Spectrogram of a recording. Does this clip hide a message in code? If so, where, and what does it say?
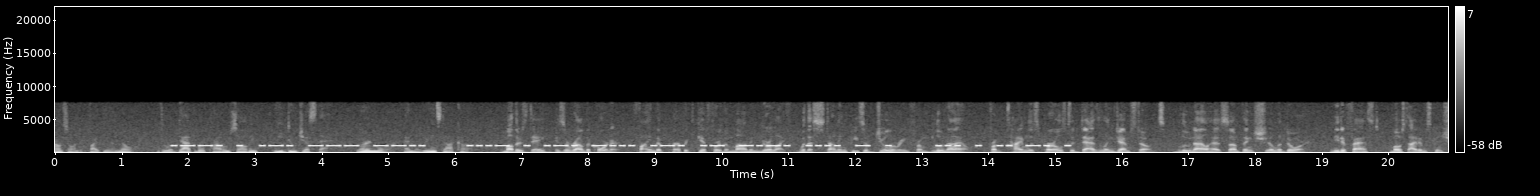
Yes: Morse code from 1.7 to 15.3 s, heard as a keyed tone, hand-sent with a paddle, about 17 wpm, 1090 Hz, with speech in English. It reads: PEROZ VERBRACHTE SEINE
